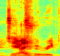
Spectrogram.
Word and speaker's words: Jinchuriki: Yeah, Jinchuriki.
